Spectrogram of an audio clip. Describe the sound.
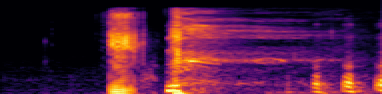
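A voice makes a buzzy mouth fart imitation, two loud raspy blasts close together, trailing off into a few softer sputters. Nobody speaks any words.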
